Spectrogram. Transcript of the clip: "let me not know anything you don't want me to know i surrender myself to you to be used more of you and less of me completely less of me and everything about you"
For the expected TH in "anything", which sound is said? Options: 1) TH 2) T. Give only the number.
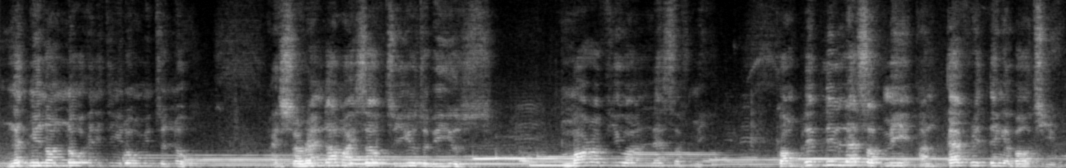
1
